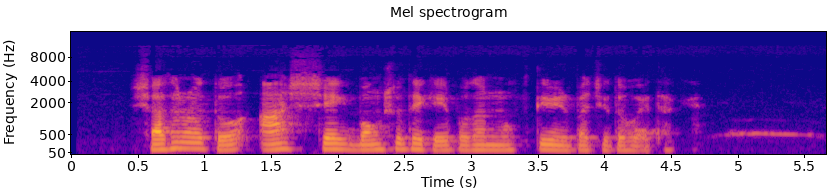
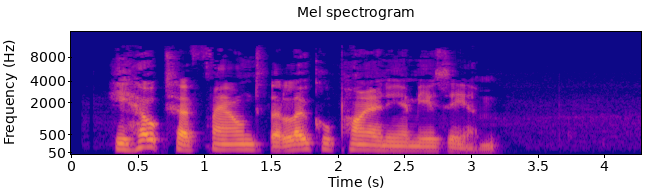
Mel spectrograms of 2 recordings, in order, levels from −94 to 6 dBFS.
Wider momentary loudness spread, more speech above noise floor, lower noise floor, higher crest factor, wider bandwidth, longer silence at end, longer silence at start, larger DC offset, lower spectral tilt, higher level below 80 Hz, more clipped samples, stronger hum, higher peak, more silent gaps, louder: first, 19 LU vs 11 LU; second, 25 dB vs 41 dB; second, -48 dBFS vs -67 dBFS; about the same, 22 dB vs 22 dB; second, 8.6 kHz vs 11 kHz; second, 0.25 s vs 1.1 s; first, 0.45 s vs 0.3 s; neither; first, -8 dB/octave vs -5.5 dB/octave; first, -58 dBFS vs -68 dBFS; neither; neither; first, -2 dBFS vs -6 dBFS; neither; first, -24 LUFS vs -27 LUFS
